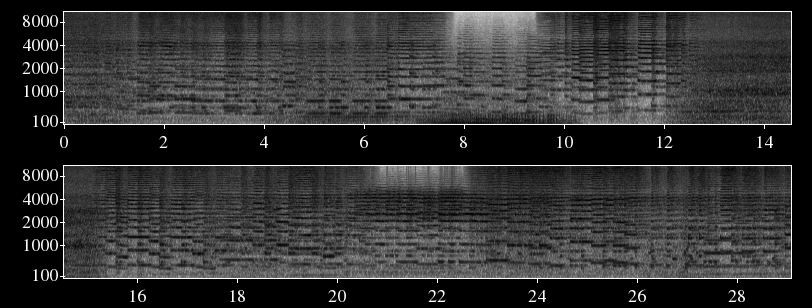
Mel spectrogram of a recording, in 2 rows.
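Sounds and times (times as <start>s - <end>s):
musical bus air horn: 0.0s - 29.0s
low engine rumble: 2.4s - 15.8s
rushing noise: 4.0s - 16.3s.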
